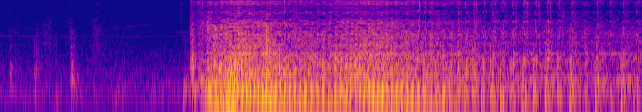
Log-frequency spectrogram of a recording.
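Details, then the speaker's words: Yamaha Spark motorcycle after fixing the fuel tap (petcock), which had caused stalling, choking on revving and unstable idle: engine starts and settles into a steady, even idle without stalling. "นะครับนิ่งเลยนะครับจากเมื่อตอนนี้มีอาการสำลักนะครับเบิ้ลหาหรือเล่นเครื่องแล้วก็ดับนะครับแค่นี่คือนิ่งเลย"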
